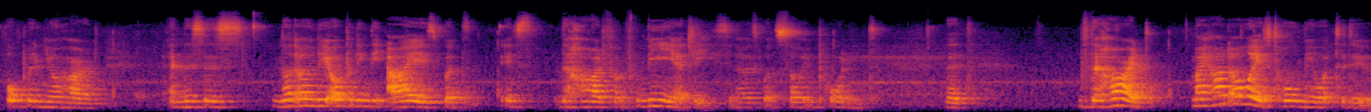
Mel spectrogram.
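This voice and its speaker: Amid noticeable background noise and audible room echo, a woman speaks at a moderate pace with long, frequent pauses. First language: not English. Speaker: yoga teacher. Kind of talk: spiritual talk. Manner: hesitant, with fillers.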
